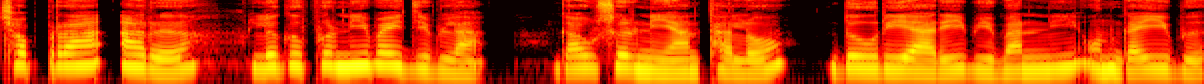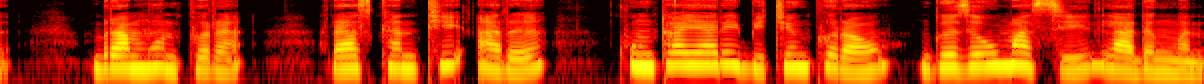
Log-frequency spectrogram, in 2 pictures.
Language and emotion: Bodo, neutral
